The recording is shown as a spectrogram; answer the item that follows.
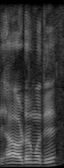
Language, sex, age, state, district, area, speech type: Marathi, male, 18-30, Maharashtra, Amravati, urban, spontaneous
